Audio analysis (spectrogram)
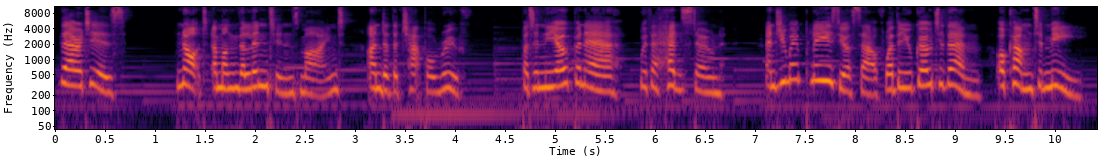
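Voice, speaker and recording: Woman acting a high-voiced, feverish, imperious young wife. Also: animated, moderate pace, a bit bright. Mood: bitter, feverish. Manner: dramatic, scornful, commanding. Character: passionate, delirious, headstrong young wife, bitter and imperious. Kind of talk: dramatized classic novel reading. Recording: music behind the voice.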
